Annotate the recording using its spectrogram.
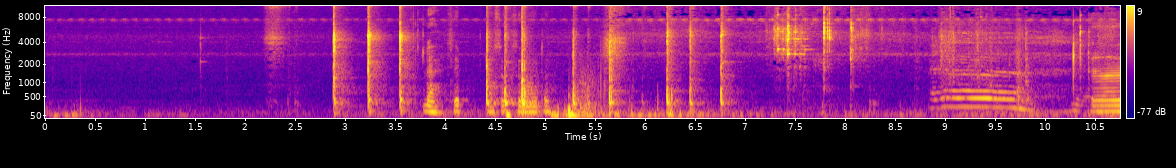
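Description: A soft-faced mallet knocking a Kawasaki KLX 150's magneto cover onto the crankcase: a quiet start, then a run of sharp, irregular knocks for about five seconds. The cover is a tight fit over its iron bushing.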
